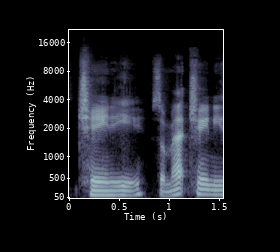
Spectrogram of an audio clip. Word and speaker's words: Cheney: Matt Cheney, who corrected me on how to pronounce his name, it's Cheney.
